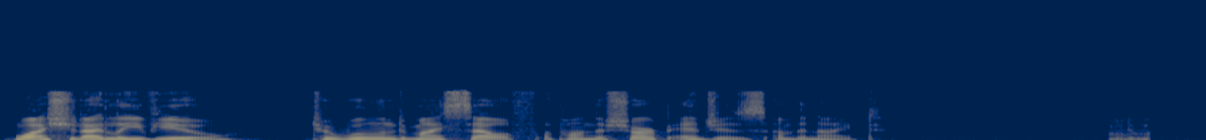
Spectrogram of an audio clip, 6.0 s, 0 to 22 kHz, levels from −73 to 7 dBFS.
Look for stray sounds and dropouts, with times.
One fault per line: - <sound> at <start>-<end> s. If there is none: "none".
- laugh at 5.5-5.8 s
